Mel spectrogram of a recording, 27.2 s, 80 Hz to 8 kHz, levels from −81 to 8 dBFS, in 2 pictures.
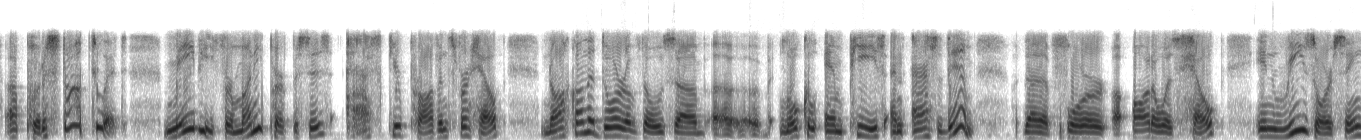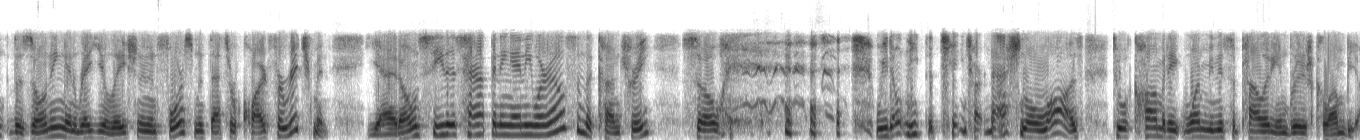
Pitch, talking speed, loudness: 175 Hz, 160 wpm, -12 LUFS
